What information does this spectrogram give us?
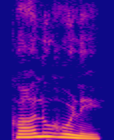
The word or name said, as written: ಕಾಲುಹೊಳೆ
